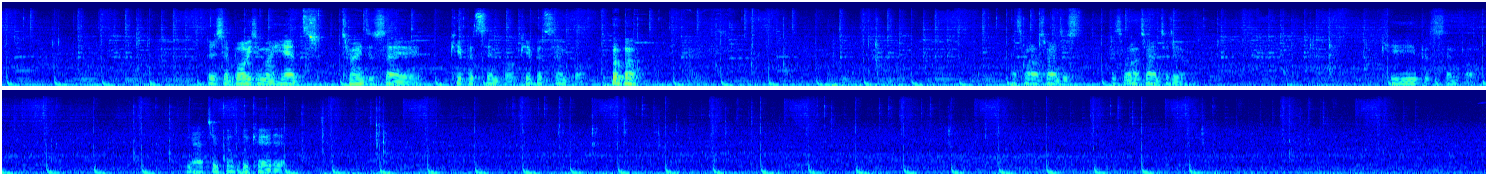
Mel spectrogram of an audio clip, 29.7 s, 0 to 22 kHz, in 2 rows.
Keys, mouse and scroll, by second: 1.4 r, 3.9 r, 8.8 ctrl+b, 12.9 r, 15.5 click, 17.0 s, 18.7 KP_1, 22.0 r, 24.8 g, 27.0 click, 27.2-29.6 middle drag.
